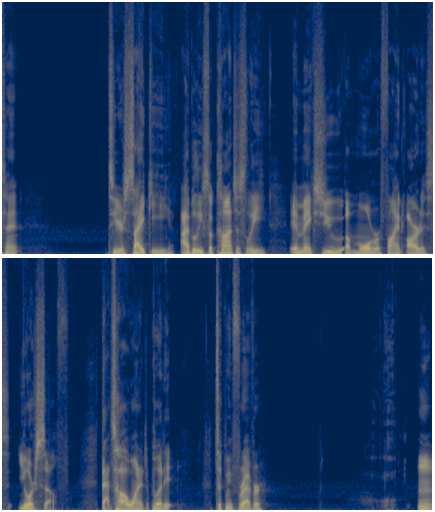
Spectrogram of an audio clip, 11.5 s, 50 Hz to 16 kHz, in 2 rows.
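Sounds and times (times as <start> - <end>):
speech: 0.0 - 0.3, 1.4 - 9.3, 11.3 - 11.4
slurping and mouth sounds from a quick sip of a drink: 10.6 - 11.4.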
